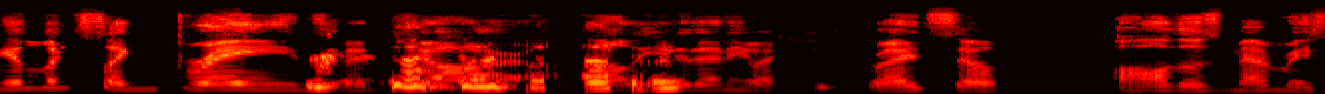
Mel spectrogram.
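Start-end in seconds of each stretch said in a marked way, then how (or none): 0.0-2.9 put-on high, loud old grandmother voice; a grandmother musing over a strange dish, loud and high.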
